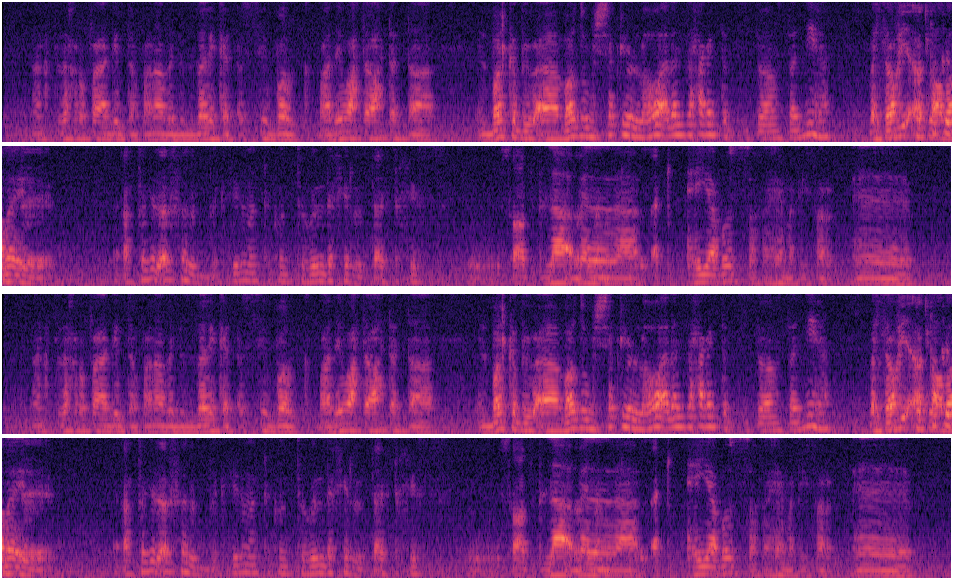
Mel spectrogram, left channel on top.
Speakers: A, on the left; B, on the right.
A: انا كنت داخل رفيع جدا فانا بالنسبه لي كانت اساسي البلك بعدين واحده واحده انت البلك بيبقى برضو مش شكله اللي هو ألذ حاجه انت بتبقى مستنيها بس
B: بس
A: واخد
B: دي اعتقد
A: كتله عضليه
B: اعتقد اسهل بكتير ما انت كنت تكون داخل انت عايز تخس وصعب تخس
A: لا بل
B: اصلا وبتحب الاكل
A: هي بص افهمك الفرق آه،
